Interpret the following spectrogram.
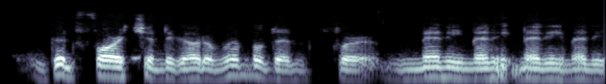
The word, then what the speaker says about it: Wimbledon: of Americanized resident that actually I've ever heard pronounce Wimbledon with a D correctly.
